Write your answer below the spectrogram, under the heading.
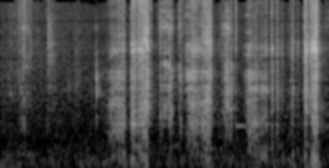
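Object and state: Dry bar soap scraped with a blade.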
